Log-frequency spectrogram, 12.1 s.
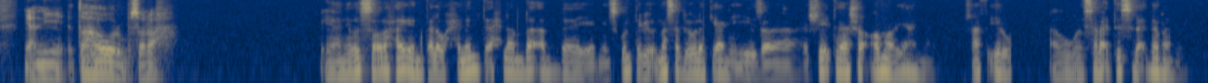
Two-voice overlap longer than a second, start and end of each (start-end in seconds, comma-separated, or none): none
